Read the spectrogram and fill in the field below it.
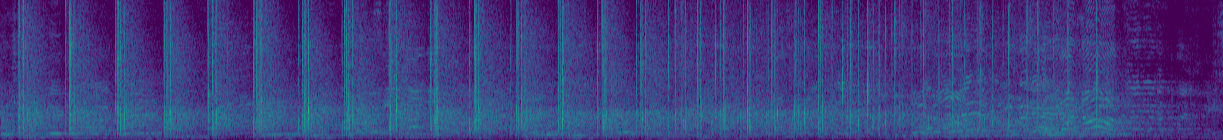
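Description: A crowd claps in a steady, quick rhythm that breaks into loose applause and then fades.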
